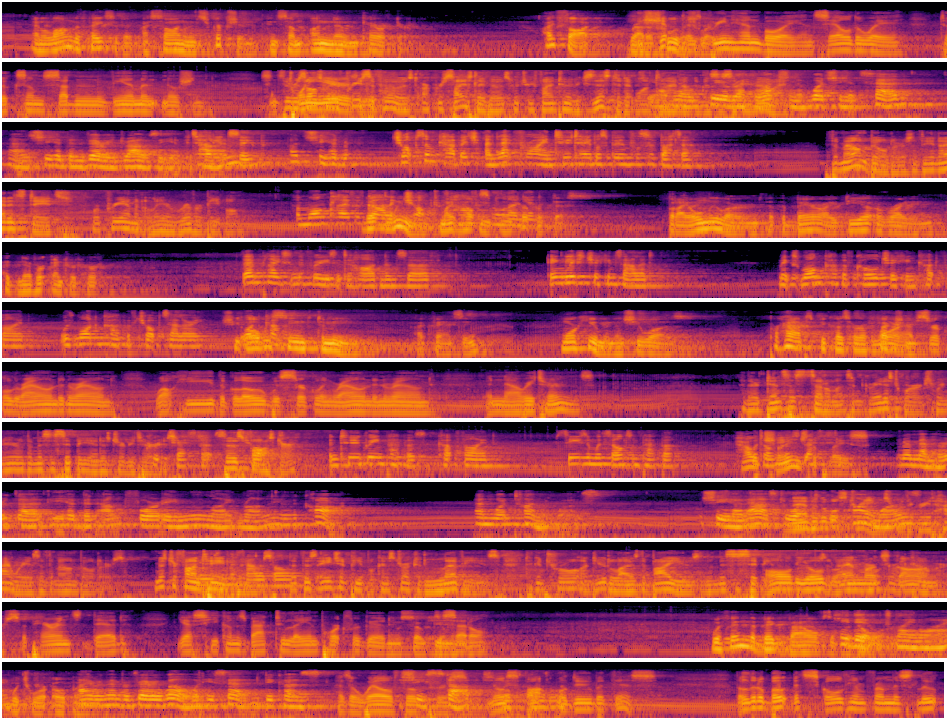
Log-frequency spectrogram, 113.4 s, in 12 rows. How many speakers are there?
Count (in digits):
5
